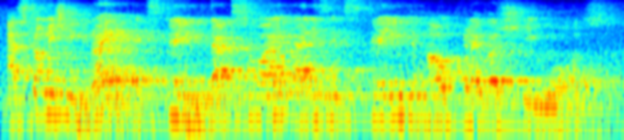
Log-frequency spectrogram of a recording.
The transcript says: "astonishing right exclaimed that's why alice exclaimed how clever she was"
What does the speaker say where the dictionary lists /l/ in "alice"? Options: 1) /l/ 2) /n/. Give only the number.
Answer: 2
